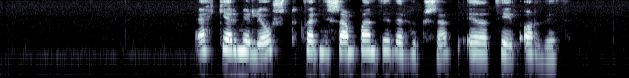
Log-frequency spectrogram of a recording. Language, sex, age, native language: Icelandic, female, 60-69, Icelandic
